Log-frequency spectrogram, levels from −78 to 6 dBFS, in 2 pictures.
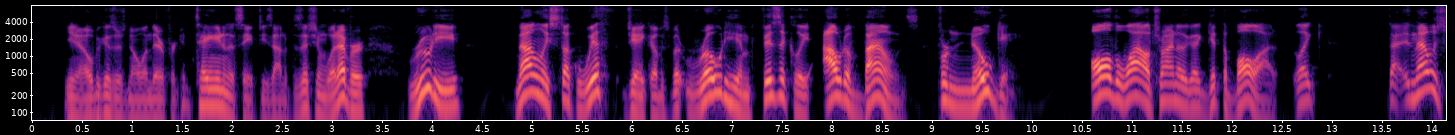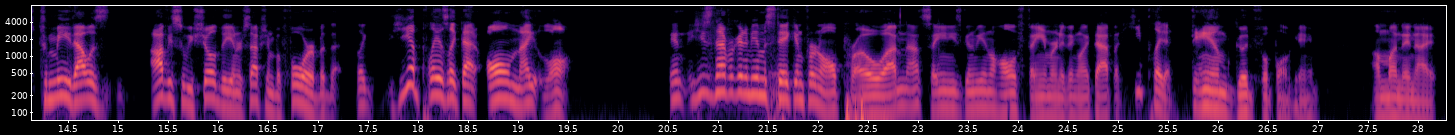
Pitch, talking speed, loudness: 120 Hz, 225 wpm, -24 LUFS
